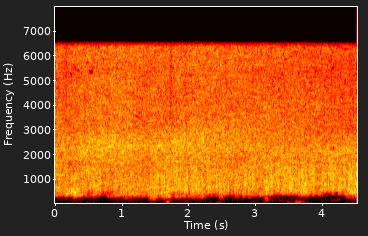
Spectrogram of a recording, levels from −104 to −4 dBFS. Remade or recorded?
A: recorded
